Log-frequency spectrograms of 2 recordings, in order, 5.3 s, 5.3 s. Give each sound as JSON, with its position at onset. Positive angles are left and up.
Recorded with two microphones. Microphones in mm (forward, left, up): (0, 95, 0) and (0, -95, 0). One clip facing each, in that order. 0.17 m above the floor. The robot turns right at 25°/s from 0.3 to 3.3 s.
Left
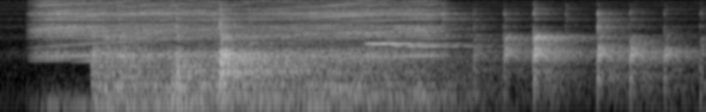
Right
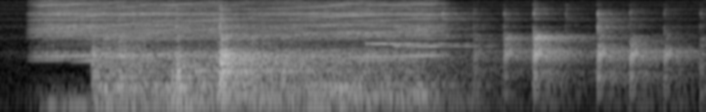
{"t": 0.7, "sound": "a door slam", "side_deg": 20, "distance_m": 3.5}
{"t": 3.3, "sound": "a clap", "side_deg": 0, "distance_m": 2.0}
